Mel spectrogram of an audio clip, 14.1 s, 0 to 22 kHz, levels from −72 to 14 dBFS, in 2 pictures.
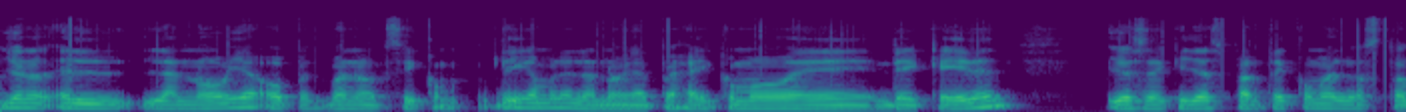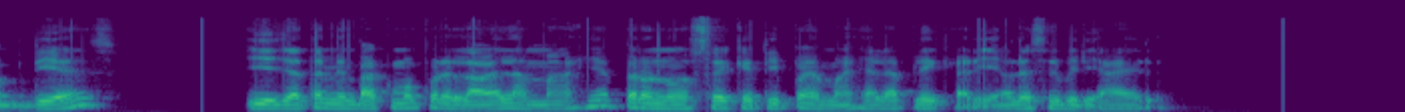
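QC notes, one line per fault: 0.10 s to end, word clock ticks: a steady train of sharp ticks of uneven strength, about every 30 ms, several hundred in all, running under the speech. The receiving device is not locked to the sender's clock on the digital link, with a clock error of roughly 700 ppm. Each time the two clocks slip past each other, a few samples are misread and a single sample is dropped or repeated, and each slip is heard as one tick.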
